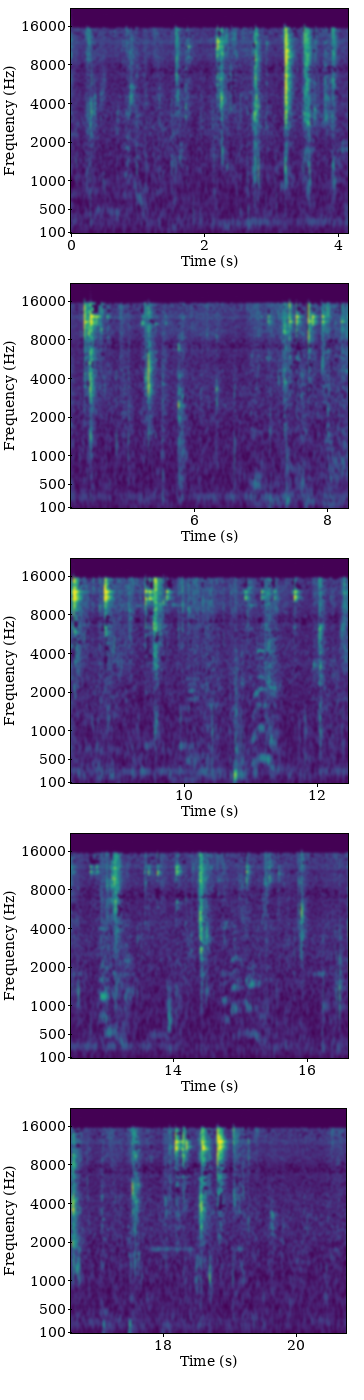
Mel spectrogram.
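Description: Quiet chewing of hand-eaten rice, dal and fried vegetables: soft, irregular mouth clicks, smacks and small crunches.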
